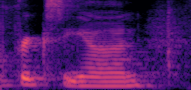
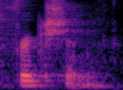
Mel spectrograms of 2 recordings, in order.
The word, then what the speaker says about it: FriXion: used to call them frixion because that's what it looks like it says but it's pronounced friction all right these are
